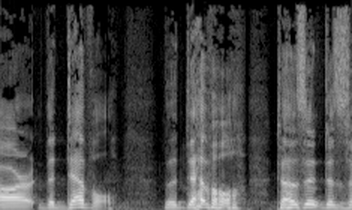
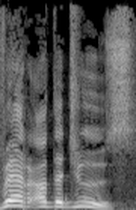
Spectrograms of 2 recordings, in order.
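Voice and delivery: put-on pitched-up German accent; 6 semitones higher than usual. Posing a moral dilemma, the speaker plays the Gestapo knocking at the door, German accent. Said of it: "That's my German accent".

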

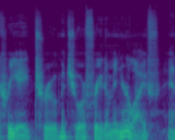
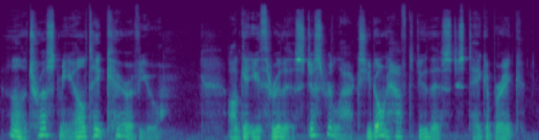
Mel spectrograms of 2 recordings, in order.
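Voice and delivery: acted oily, slimy, smooth and soothing voice; 2 semitones higher than usual. Speaker voices the procrastinator talking like a slumlord: smooth, slimy slumlord voice. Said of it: "His voice is smooth, even slimy".

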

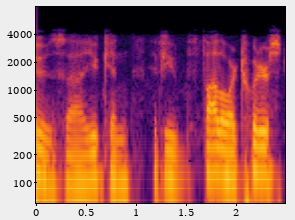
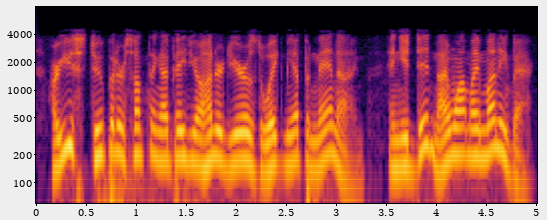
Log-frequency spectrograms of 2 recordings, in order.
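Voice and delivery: mock furious yelling, higher; 8 semitones higher than usual. Telling a joke, voicing an angry passenger: acting out an angry yell. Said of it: "started yelling at him".

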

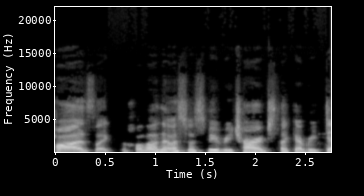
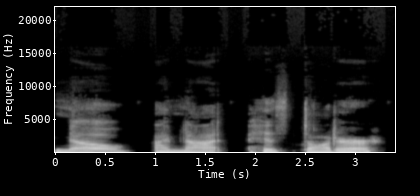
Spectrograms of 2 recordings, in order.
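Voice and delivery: very slow, forced through gritted teeth, jaw shut; 5 semitones lower than usual. Retelling a scene from the episode, imitating Courtney through clenched teeth. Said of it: "It's like through clenched teeth".

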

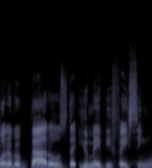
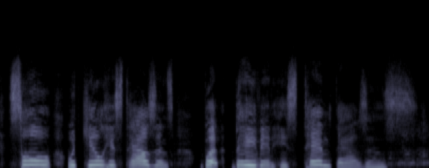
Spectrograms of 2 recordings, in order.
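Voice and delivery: put-on girl voice, much higher, slower. Retelling what the women said about Saul and David, in a girl voice. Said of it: "That's my girl voice".

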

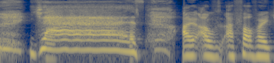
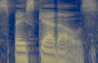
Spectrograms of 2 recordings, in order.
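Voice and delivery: put-on American accent, American-style pronunciation; 10 semitones lower, 4 dB quieter than usual. Asked to say the two words again, in an American accent. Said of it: "can you say space ghettos in an American accent".

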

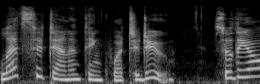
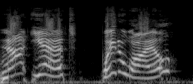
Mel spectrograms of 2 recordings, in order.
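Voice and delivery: shrill, very high, drawn-out screech; 10 semitones higher than usual. A parrot opens its mouth in answer to a call: shrieked.

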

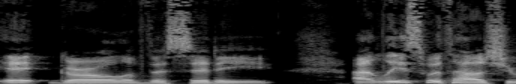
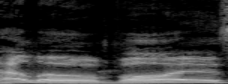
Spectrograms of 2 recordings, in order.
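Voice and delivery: mock old-time showbiz voice; 3 semitones higher than usual. Discussing the performances in a movie, demonstrate Gerwig's old showbiz accent and lilt. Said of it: "she was doing this sort of accent and lilt".

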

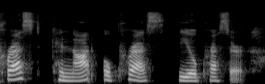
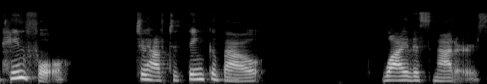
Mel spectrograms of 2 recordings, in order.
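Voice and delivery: fighting back tears. Speaker explaining why the issue matters, holding back tears. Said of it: "I'm like trying not to cry".

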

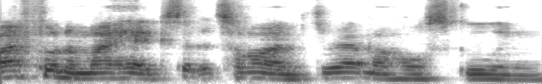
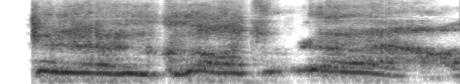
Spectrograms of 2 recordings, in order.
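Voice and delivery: put-on very high, very slow, drawn-out scream; 4 dB louder than usual. Retelling how an angry man screamed at him; retelling a scream. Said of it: "Screams it at me".

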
